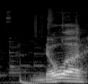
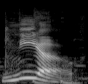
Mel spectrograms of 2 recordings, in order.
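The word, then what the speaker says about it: Nioh: So our PS4/PS5 game is Noah 2. Noah? Remastered. Noah? I don't know how you pronounce Neo. Burley. Neo. Yes, Neo. Neo. Neo 2. Yeah, Neo. It's kind of a Japanese name.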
